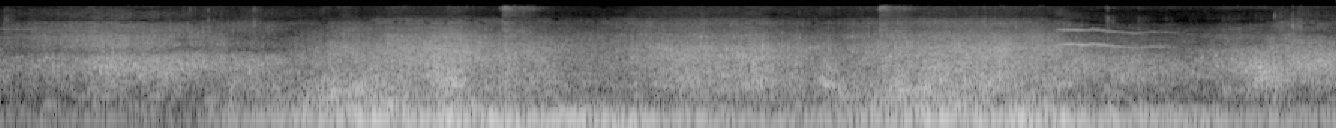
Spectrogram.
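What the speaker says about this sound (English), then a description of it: "the water is very loud here for me" Water rushes loudly and steadily through the sewers under Balmora in the video game Morrowind, a continuous close roar of flow with gentle swells in intensity and no talking.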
